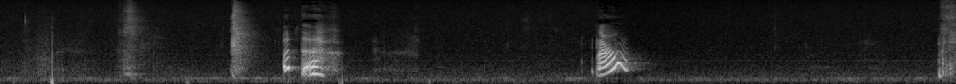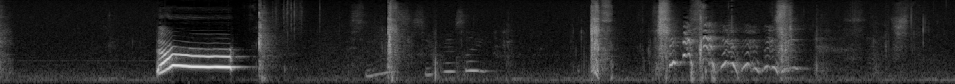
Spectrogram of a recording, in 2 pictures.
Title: Onyx Howls and sneezes all in one video. Funny Dog.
